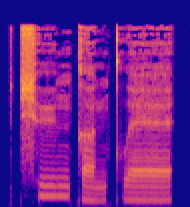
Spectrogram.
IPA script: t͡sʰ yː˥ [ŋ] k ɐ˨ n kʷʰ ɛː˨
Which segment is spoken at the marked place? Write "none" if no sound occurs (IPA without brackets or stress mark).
ŋ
